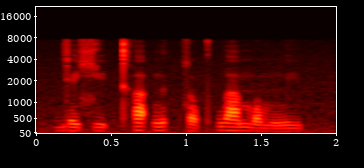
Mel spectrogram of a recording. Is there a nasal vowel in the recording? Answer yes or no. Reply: no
